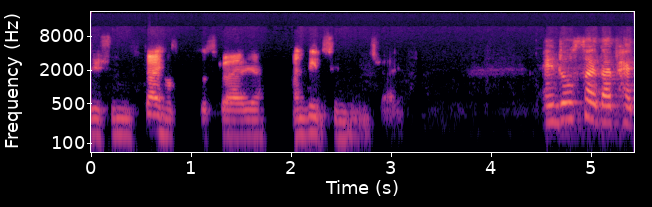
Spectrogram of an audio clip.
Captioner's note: speaking faintly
